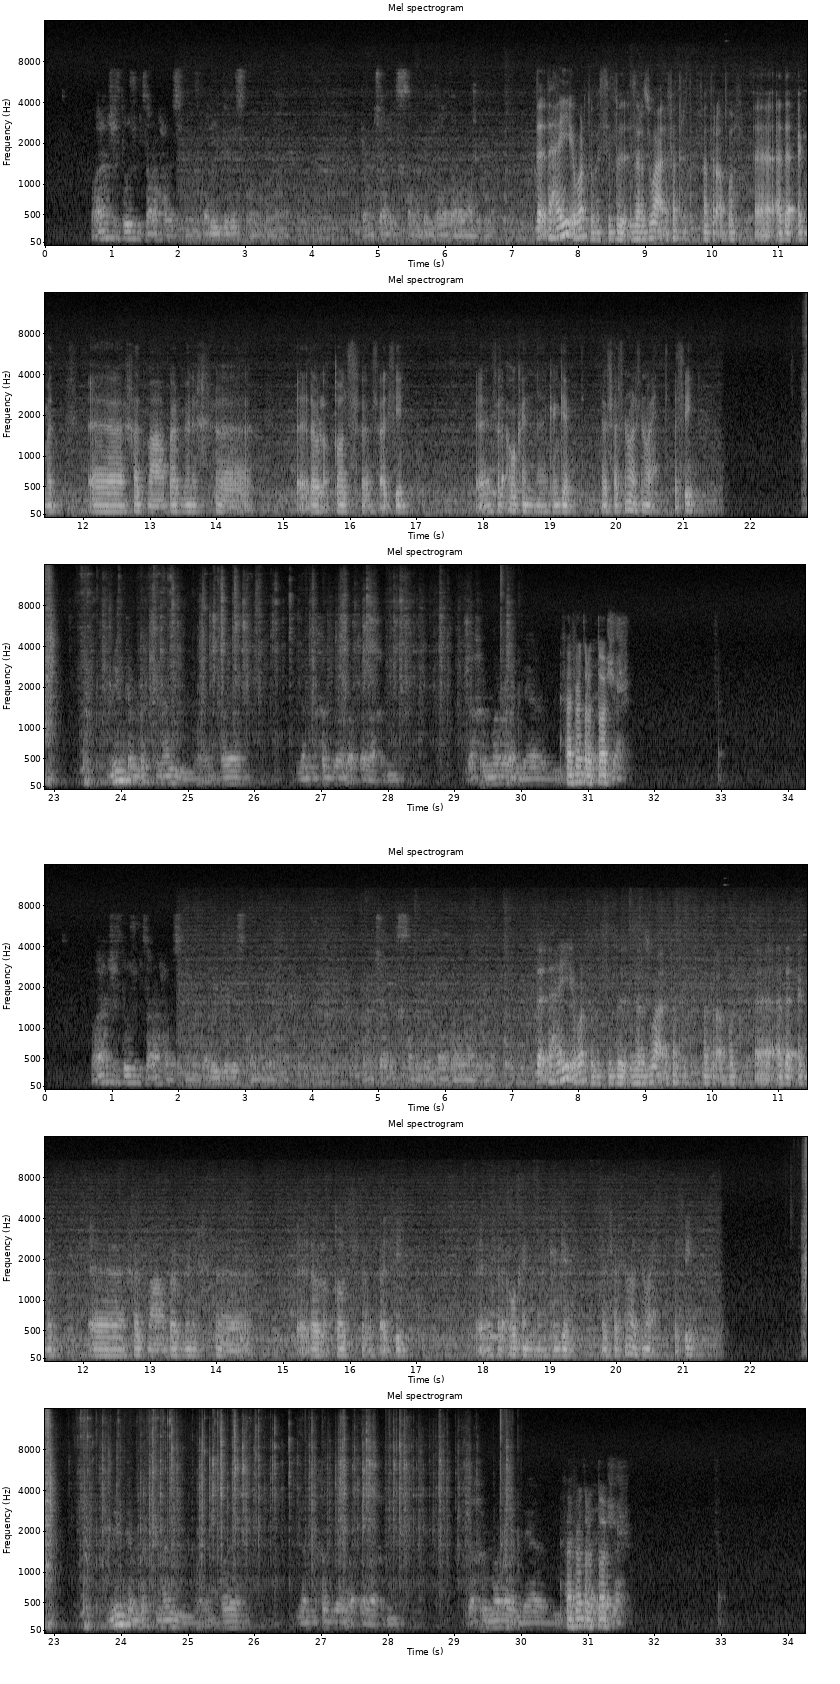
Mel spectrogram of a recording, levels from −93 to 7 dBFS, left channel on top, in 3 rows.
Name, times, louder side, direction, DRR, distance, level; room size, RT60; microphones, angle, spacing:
voice 1, 0.7-3.6 4.7-6.8 23.8-25.9 26.6-28.1 29.1-31.5, equal, 20° left, -3 dB, 1.0 m, -36 dB
sound 1, 2.0-21.6, right 3 dB, 75° right, 0.7 m, -42 dB
voice 2, 7.4-14.5 15.2-16.8 17.9-19.3 19.8-20.6 20.9-21.2 30.7-31.4, left 2 dB, 40° left, 8 dB, 0.5 m, -28 dB
Zipper (clothing), 22.6-30.0, right 5 dB, 45° right, 0.7 m, -38 dB
4.0 x 3.1 x 3.2 m, 0.37 s
head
